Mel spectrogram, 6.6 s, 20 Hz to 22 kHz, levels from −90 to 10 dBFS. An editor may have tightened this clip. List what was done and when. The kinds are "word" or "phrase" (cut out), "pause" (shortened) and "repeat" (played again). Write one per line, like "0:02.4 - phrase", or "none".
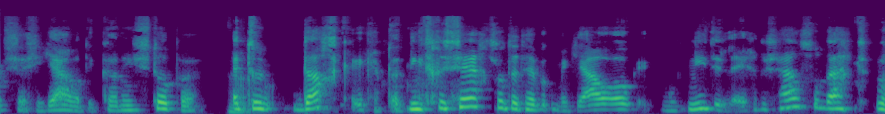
0:01.6 - pause
0:02.6 - word
0:04.1 - word

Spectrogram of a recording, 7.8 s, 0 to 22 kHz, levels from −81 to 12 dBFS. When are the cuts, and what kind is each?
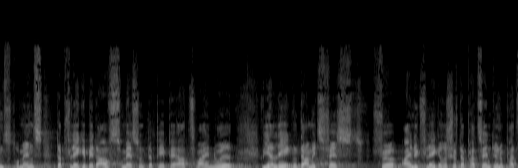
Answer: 0:04.8 - word
0:05.5 - pause
0:06.3 - word
0:06.9 - word

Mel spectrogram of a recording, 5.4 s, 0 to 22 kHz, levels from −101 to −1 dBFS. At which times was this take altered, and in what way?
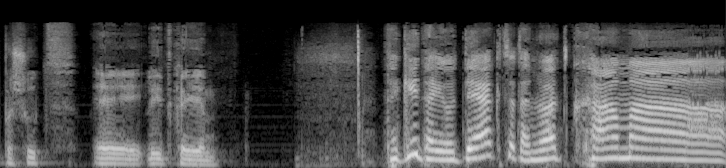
0:01.1 - word
0:03.2 - word
0:04.3 - word

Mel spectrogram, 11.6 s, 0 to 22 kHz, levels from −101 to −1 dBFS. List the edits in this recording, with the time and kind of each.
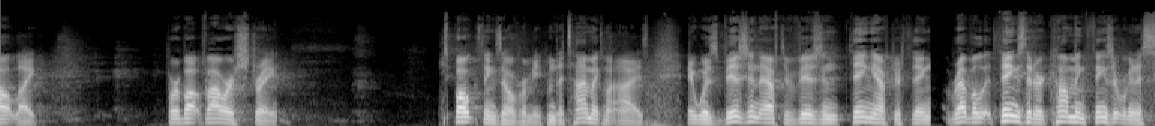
0:02.1 - word
0:04.4 - word
0:06.0 - word
0:09.3 - word

